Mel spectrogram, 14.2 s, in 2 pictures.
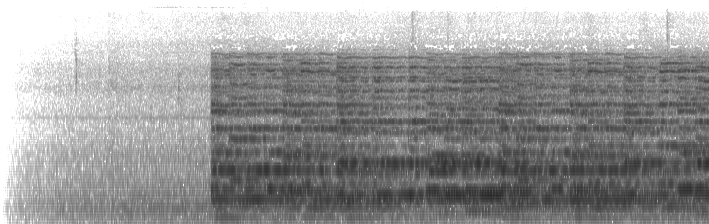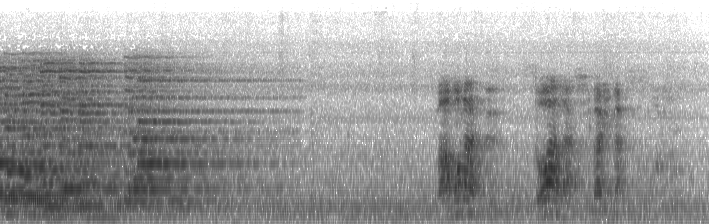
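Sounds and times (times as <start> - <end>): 
melody: 2.1 - 10.2.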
